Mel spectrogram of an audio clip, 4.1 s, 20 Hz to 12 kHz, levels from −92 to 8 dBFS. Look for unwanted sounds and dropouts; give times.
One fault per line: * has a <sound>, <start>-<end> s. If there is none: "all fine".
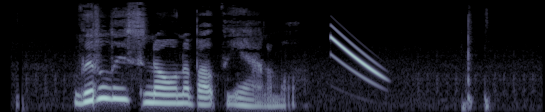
* has a chirp, 2.5-2.9 s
